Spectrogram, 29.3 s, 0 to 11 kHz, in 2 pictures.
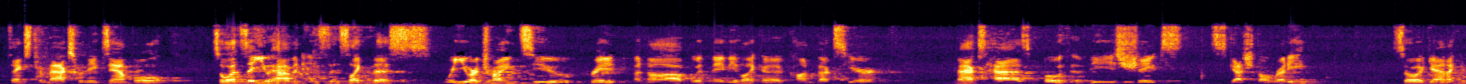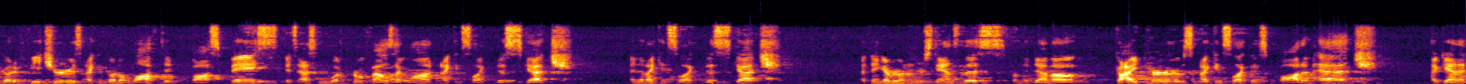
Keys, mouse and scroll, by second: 2.3-6.4 middle drag, 9.3 click, 9.8-10.7 middle drag, 11.5 click, 11.9-13.2 middle drag, 13.5 click, 18.0-18.6 middle click, 19.2 click, 21.7 click, 25.9 click, 28.9-29.3 middle click, 29.0 scroll up 1.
